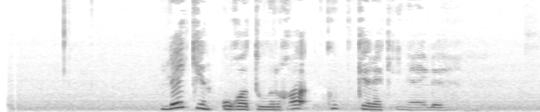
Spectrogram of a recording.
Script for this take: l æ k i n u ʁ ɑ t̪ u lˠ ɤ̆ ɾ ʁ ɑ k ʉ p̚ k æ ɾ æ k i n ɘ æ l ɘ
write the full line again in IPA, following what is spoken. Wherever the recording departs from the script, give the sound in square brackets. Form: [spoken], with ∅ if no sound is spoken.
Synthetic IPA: l æ k i n u ʁ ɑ t̪ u lˠ ɤ̆ ɾ ʁ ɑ k ʉ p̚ k æ ɾ æ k i n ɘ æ l ɘ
